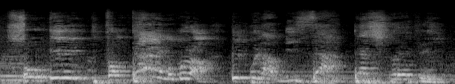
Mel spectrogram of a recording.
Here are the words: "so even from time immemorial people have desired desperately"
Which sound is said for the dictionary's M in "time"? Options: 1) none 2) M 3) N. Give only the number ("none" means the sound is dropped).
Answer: 1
